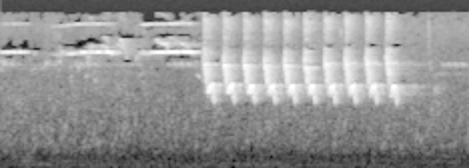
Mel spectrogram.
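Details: Nightingale in a lush forest sings a rapid series of about ten loud, repeated notes lasting roughly a second and a half, following softer high background sounds.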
